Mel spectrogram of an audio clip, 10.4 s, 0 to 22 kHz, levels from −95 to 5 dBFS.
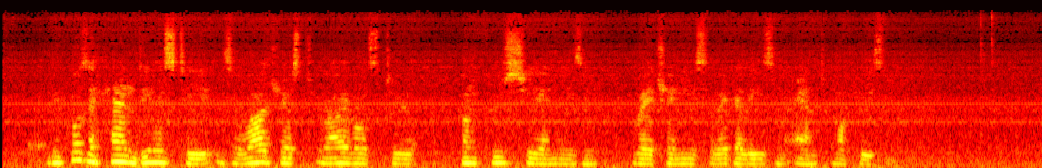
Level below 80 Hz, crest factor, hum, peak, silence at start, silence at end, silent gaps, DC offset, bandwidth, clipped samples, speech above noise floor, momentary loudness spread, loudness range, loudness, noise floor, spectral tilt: -40 dBFS; 18 dB; none; -4 dBFS; 0.05 s; 0 s; none; under 0.1%; 16 kHz; under 0.1%; 21 dB; 24 LU; 7 LU; -21 LUFS; -41 dBFS; -6 dB/octave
